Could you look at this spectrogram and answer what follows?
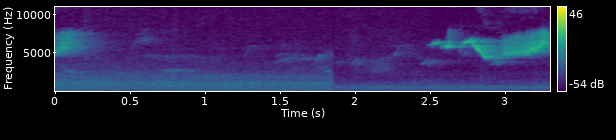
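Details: Eastern crowned warbler (Phylloscopus coronatus) song: a brief high note, then after a quiet pause a thin, buzzy, wavering high phrase over a faint steady background hum.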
